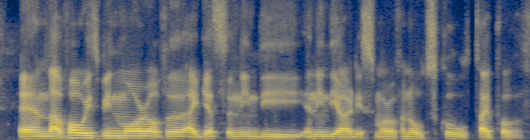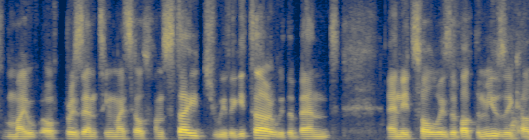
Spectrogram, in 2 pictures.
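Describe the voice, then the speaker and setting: In a Portuguese accent, a man speaks at medium pitch and a moderate pace with fairly even intonation, in a very clean, silent recording that sounds dry and close with no echo. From Portugal, Lisbon area. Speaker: singer-songwriter, festival contestant. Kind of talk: interview. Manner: halting.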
